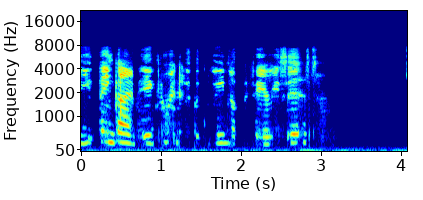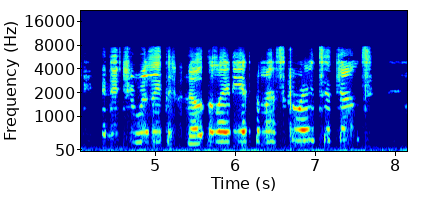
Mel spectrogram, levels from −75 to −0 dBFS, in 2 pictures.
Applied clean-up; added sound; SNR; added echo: neural diffusion model UNIVERSE++.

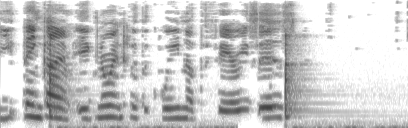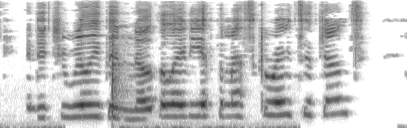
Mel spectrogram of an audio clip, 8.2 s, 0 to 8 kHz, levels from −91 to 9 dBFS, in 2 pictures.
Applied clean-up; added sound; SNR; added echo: none; Bowed string instrument; 11 dB; none.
